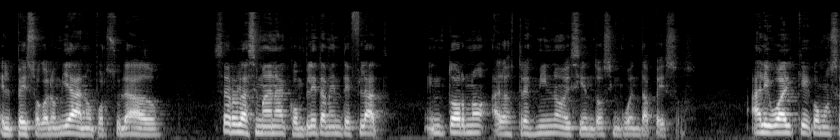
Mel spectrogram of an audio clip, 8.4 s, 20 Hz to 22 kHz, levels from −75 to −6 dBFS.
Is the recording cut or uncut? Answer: uncut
